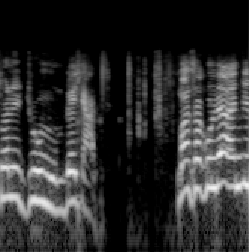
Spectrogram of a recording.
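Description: Speech, broken about a second in by a pause that holds a few short clicks.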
